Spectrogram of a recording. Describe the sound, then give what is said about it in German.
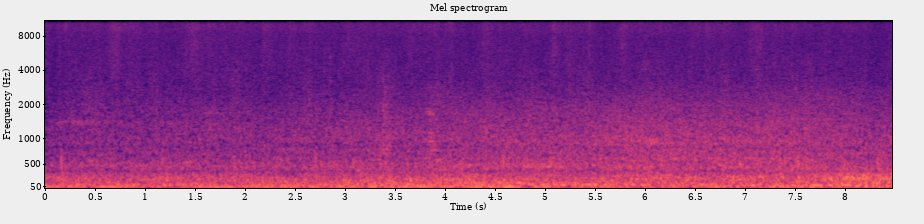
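A steady, muffled rumble of distant car traffic near a tram street drifts through the whole stretch, low and continuous, with no voices; passing cars move from one side to the other, their pitch rising as they approach and falling as they move away. “Autos hört man nur verschwommen aus Distanz, aber immer noch klar mit Bewegung vom einen in den anderen Kopfhörer.”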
